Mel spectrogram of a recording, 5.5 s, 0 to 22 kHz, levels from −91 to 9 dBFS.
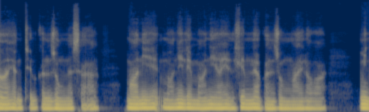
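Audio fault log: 1.41–1.43 s and 3.54 s, corrupt frame decoded: damaged compressed frames, a few each time, were decoded anyway, so misread gains and codes threw energy into the wrong frequencies. The result is brief glitches after "tin kan zung na" peaking around -15 dBFS, and before "limna kan zung nga" around -20 dBFS.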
